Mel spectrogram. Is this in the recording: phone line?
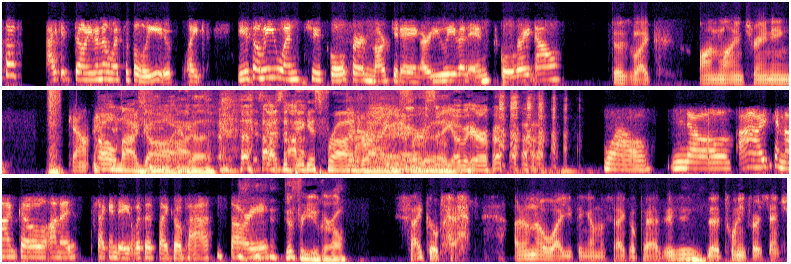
yes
